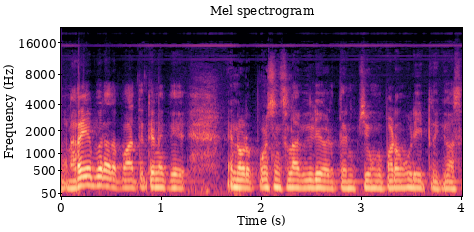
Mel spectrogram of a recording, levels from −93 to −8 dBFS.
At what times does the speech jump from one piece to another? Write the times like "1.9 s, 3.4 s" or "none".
none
